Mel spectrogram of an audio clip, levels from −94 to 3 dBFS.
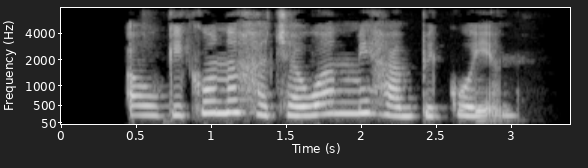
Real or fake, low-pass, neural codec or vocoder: real; 7.2 kHz; none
